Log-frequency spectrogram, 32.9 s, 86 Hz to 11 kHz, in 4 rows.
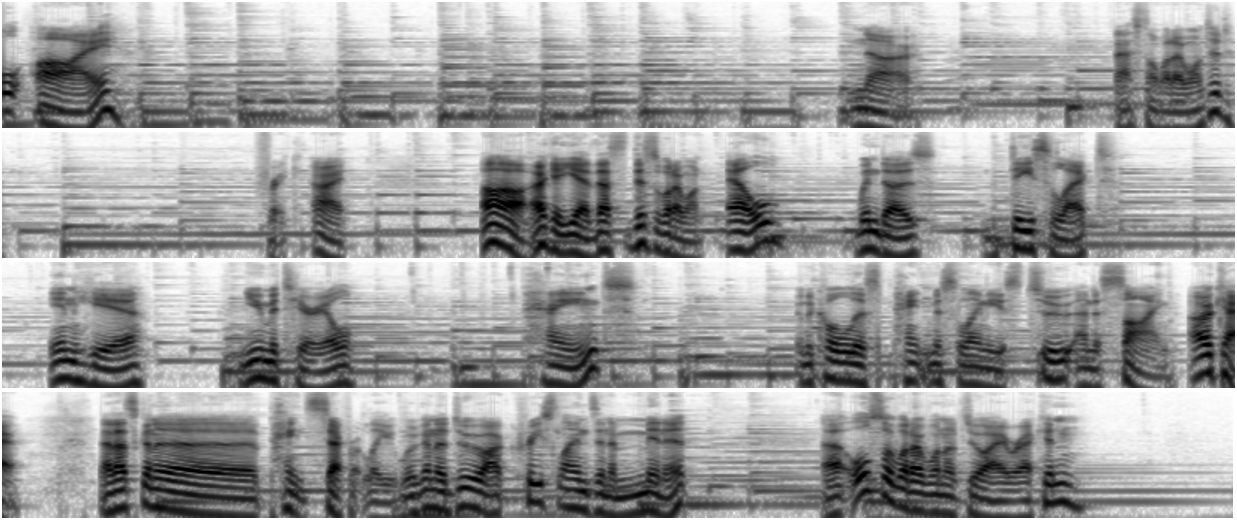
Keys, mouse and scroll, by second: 10.6 click, 16.7-23.7 drag, 23.7-24.1 scroll down 6, 24.1 Tab, 24.4-26.1 middle drag, 26.1-26.4 scroll down 4, 26.4 middle click, 26.9-27.4 scroll up 6, 27.4-28.1 scroll down 11, 28.1-29.2 middle drag, 29.2-29.6 scroll up 2, 29.6-30.7 middle drag, 30.7 Tab, 30.9-32.2 middle drag, 32.2 click.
